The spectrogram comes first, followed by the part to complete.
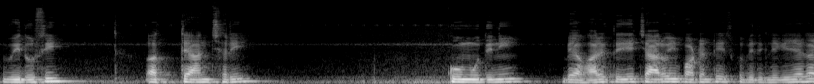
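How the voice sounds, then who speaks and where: Man exam tutor, low mellow voice, repeats words and corrects himself, dull lo-fi recording. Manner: slow and repetitive, correcting himself. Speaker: exam prep teacher. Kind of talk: talking through a Hindi test question by question.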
